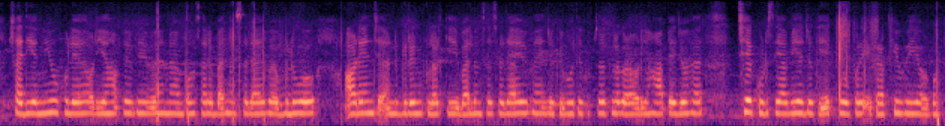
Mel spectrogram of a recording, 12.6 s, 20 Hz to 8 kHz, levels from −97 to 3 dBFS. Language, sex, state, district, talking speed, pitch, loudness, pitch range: Hindi, female, Bihar, Saharsa, 265 wpm, 230 Hz, -22 LUFS, 220-230 Hz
